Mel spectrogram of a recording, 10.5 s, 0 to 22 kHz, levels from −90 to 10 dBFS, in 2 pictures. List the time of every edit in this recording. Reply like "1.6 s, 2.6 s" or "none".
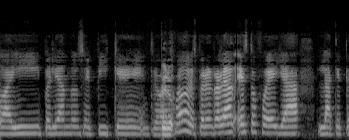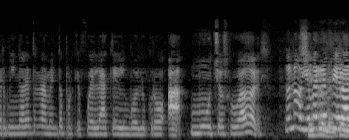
9.4 s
